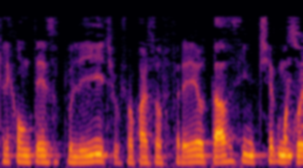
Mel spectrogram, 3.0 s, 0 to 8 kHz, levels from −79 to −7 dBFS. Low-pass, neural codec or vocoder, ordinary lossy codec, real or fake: 7.2 kHz; codec, 16 kHz, 4 kbps, X-Codec, HuBERT features, trained on balanced general audio; MP3, 24 kbps; fake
